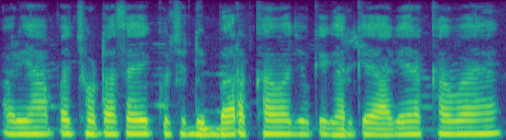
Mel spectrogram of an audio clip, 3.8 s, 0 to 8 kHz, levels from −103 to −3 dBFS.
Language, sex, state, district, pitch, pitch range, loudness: Hindi, male, Uttar Pradesh, Lalitpur, 140 Hz, 135-140 Hz, -15 LUFS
